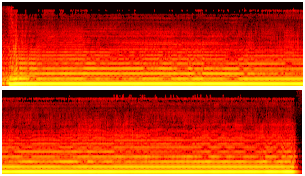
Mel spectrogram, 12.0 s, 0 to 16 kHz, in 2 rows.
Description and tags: Cardboard tube from Christmas wrapping paper recorded with Behringer B1 through UB802 to Reaper and edited in Wavosaur. Edit in your own loop points if you dare. Tibetan monk style, overtones and karmic goodness, jihad free.
cardboard, multisample, tube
